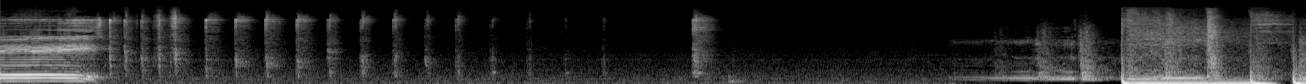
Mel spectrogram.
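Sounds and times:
kissing lip-smacks: 1.1 - 6.2, 6.9 - 7.3.

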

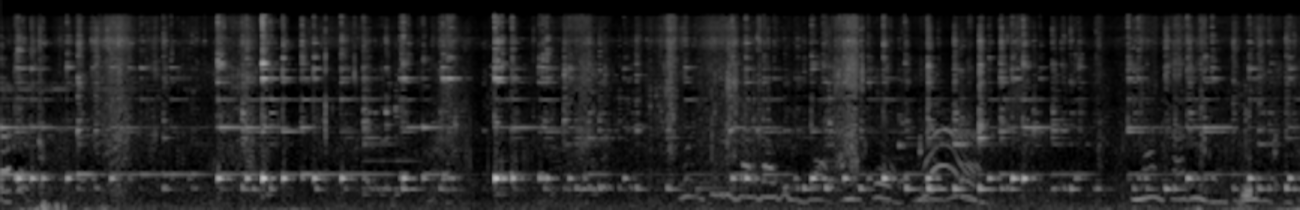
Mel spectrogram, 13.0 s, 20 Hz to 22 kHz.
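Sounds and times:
cattle bells clanking: 0.0 - 13.0
grass being torn by grazing: 5.6 - 8.8.

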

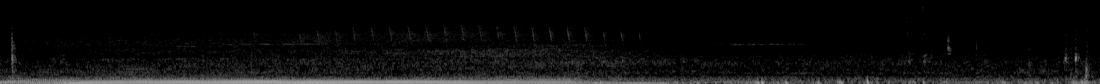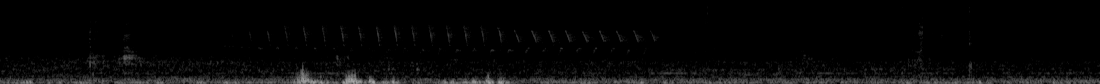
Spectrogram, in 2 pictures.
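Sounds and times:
songbird trilling: 13.2 - 17.7.

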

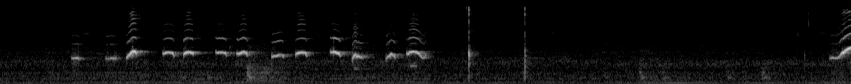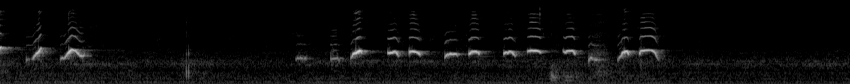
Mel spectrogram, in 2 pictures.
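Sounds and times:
cockatiel whistling: 0.7 - 4.3, 8.3 - 9.4, 11.5 - 15.2.

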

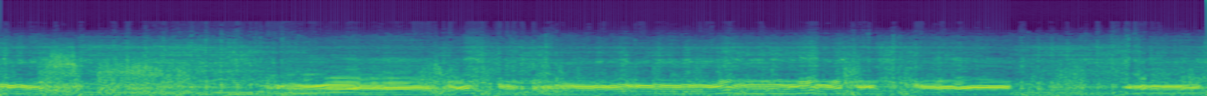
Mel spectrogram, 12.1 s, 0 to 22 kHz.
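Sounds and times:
dirt bike engine revving: 0.0 - 12.0.

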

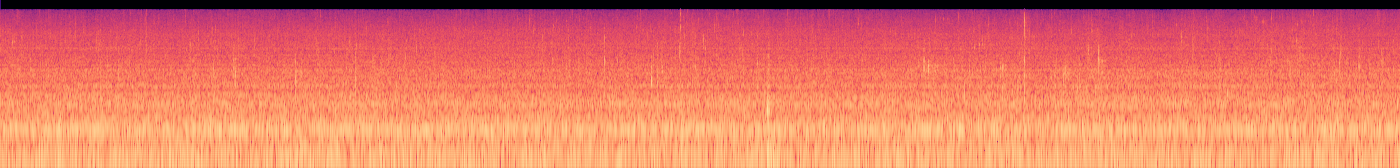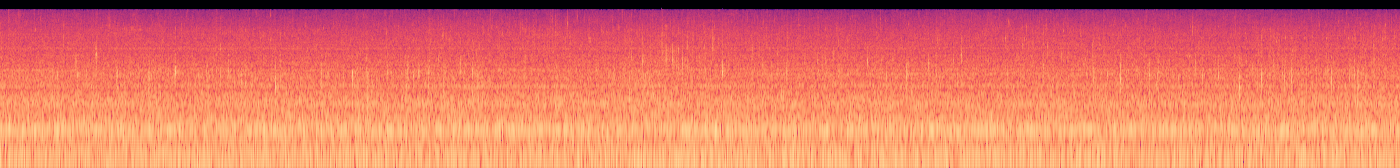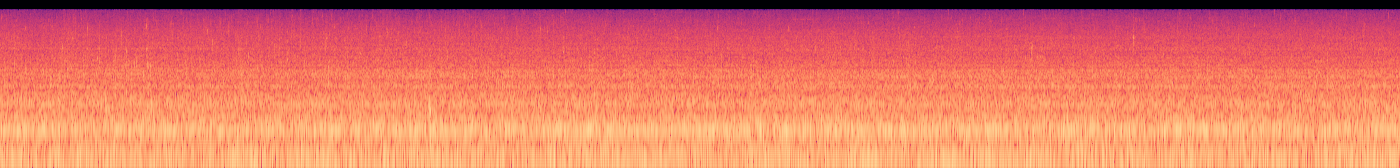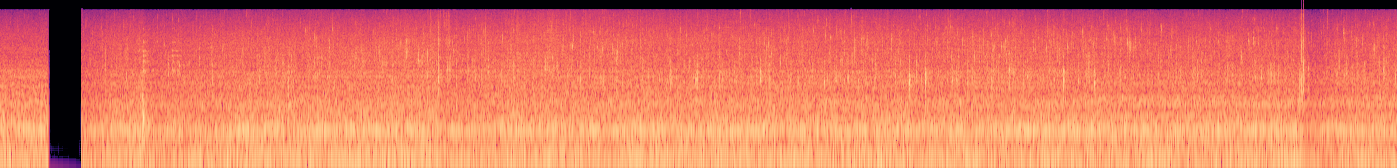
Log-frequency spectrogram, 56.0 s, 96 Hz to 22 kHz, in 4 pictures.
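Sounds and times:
oil popping: 0.0 - 23.4, 42.8 - 55.9
food sizzling in oil: 0.0 - 38.0, 42.8 - 55.9.

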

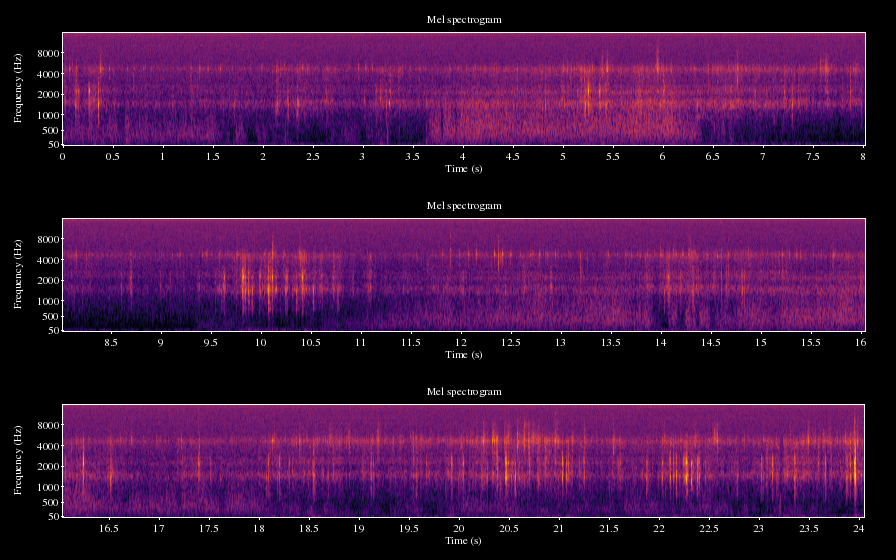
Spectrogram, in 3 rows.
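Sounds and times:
bike tyres rumbling on trail: 0.0 - 24.0.

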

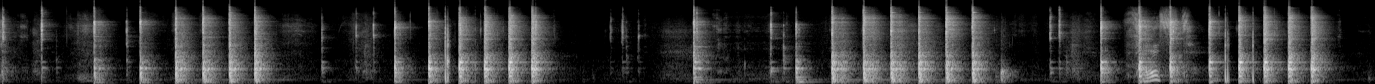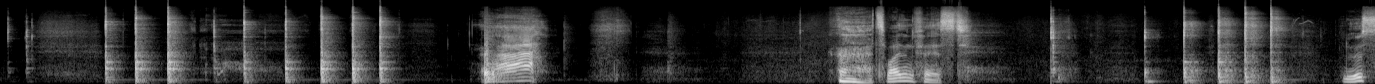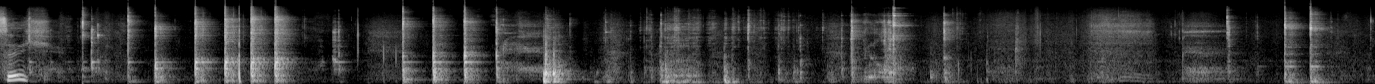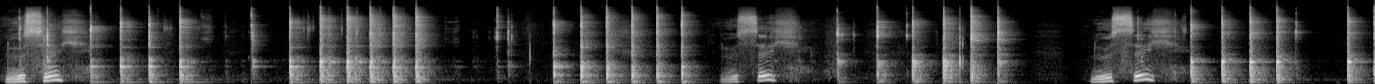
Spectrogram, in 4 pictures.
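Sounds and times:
hammer striking metal tool: 0.0 - 2.8, 7.0 - 13.4, 14.8 - 17.8, 25.2 - 26.7, 27.8 - 30.6, 40.3 - 40.8, 42.1 - 48.3, 49.6 - 51.5
hammer striking metal: 0.9 - 2.8, 14.8 - 17.8, 25.2 - 26.7, 28.4 - 30.5.

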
